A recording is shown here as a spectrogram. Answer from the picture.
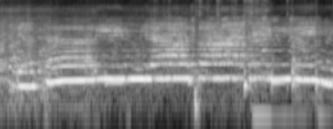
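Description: A child singing sholawat, a short low note and then one long held note lasting about three seconds.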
